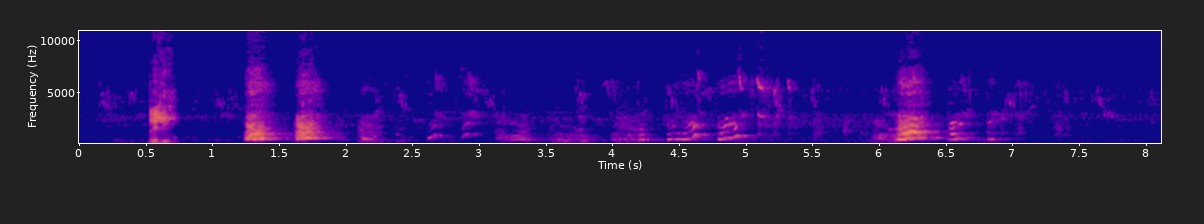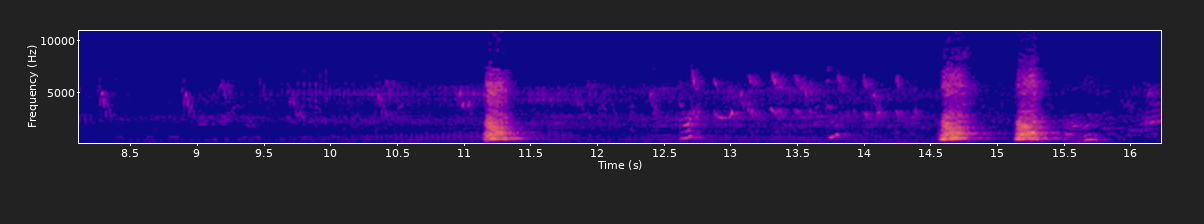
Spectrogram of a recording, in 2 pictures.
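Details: Aggressive black Belgian Malinois barking in sharp single and paired barks, with irregular pauses and some softer low sounds between bursts.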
